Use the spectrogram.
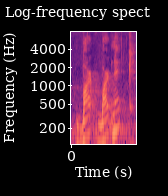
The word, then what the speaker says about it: Bartnick: Bartnick. Did I say it right? Yes, you did. Good evening. Very good. My name's Bartnick. You got it right. Most people mispronounce that.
